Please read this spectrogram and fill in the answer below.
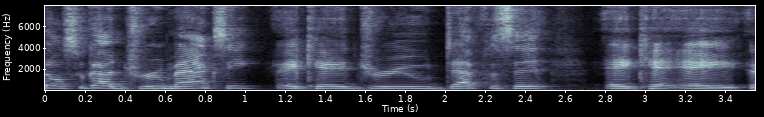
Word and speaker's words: Drew X Deficit: Drew Deficit, a.k.a. it's spelled Drew X Deficit, but the X is silent.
